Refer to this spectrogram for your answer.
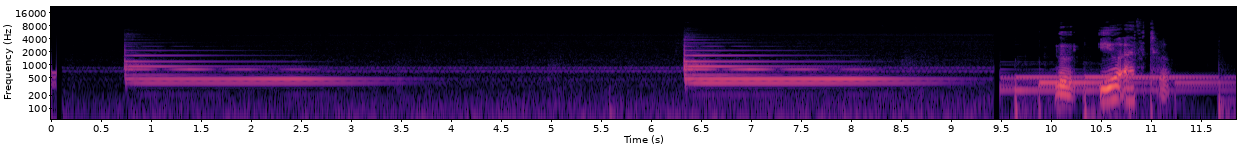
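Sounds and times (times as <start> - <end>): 
church bell tolling: 0.7 - 3.5, 6.3 - 9.0
speech: 10.5 - 11.2.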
